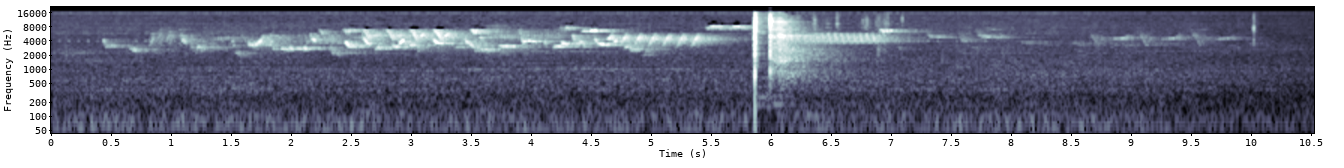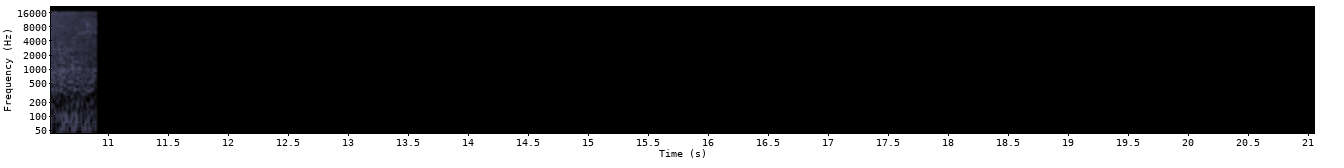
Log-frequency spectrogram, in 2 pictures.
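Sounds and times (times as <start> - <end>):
songbird chirping: 0.0 - 10.8
air rifle shot crack: 5.8 - 7.1
pellet impact knock: 5.9 - 6.8.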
